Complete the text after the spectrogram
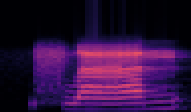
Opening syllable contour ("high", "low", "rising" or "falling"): rising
